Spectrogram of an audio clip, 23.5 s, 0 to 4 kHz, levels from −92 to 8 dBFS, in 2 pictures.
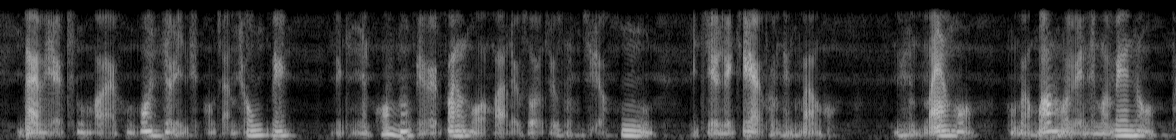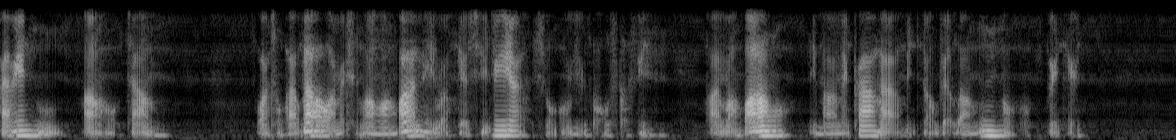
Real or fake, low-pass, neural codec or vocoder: fake; 3.6 kHz; autoencoder, 44.1 kHz, a latent of 192 numbers a frame, MeloTTS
